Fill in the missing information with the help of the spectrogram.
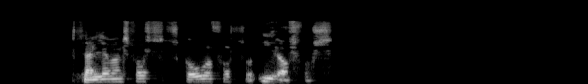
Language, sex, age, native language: Icelandic, male, 30-39, Icelandic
